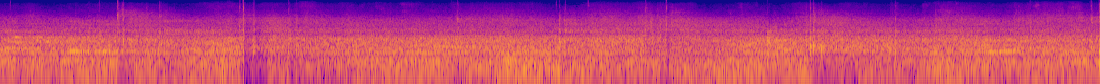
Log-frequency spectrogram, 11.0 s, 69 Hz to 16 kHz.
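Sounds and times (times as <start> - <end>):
hockey sticks and puck clacking: 0.0 - 11.0.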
